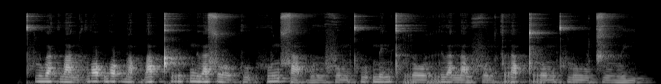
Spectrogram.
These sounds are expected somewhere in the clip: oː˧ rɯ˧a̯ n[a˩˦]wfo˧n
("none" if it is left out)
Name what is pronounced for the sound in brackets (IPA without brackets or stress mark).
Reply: a˨˩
